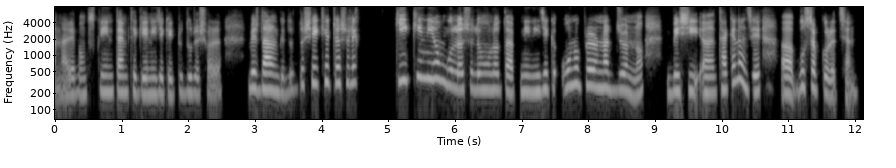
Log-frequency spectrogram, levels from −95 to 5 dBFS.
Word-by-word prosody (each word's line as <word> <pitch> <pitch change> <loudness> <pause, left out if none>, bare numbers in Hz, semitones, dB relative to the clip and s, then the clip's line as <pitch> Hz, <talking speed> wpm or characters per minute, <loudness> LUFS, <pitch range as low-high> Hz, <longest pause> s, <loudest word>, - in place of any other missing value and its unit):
আনার, - - -7
এবং 185 -1 -14
screen 215 -1 -2
time 210 0 +4
থেকে 200 -2 -2
নিজেকে 195 0 -4
একটু 210 - -16
দূরে 205 -1 -8
সরার। - - -9 0.4
বেশ 250 0 +2
দারুণ 235 -1 +5
কিন্তু। 200 +3 -13
তো - - -4
সেই 310 -1 +8
ক্ষেত্রে 320 -2 -1
আসলে 315 0 +1 0.6
কী, 340 +1 +9 0.2
কী 420 - +5
নিয়মগুলো 335 -9 +1
আসলে 235 -1 -3
মূলত 235 0 -5
আপনি 215 +1 -8
নিজেকে 235 +2 -3 0.2
অনুপ্রেরণার 275 -3 -1
জন্য 220 -6 -5 0.6
বেশি 220 0 +8 0.2
আ - - +1 0.2
থাকে 235 +7 0
না, - - -2
যে 215 - -1 0.4
আ - - +3 0.2
বুস্ট 260 0 +3
আপ 235 - -11
করেছেন? 175 -3 -2
235 Hz, 170 wpm, -25 LUFS, 210-275 Hz, 0.6 s, কী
